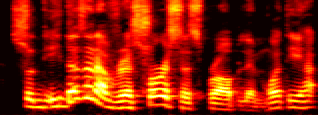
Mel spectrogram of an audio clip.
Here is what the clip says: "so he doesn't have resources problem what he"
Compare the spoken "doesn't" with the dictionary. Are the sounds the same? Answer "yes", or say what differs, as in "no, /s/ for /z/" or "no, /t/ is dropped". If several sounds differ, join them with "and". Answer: yes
